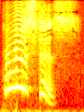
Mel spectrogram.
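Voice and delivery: very high, loud imperious demand; severe Queen. Acted. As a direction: bark it like a haughty queen. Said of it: "the Queen said severely".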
